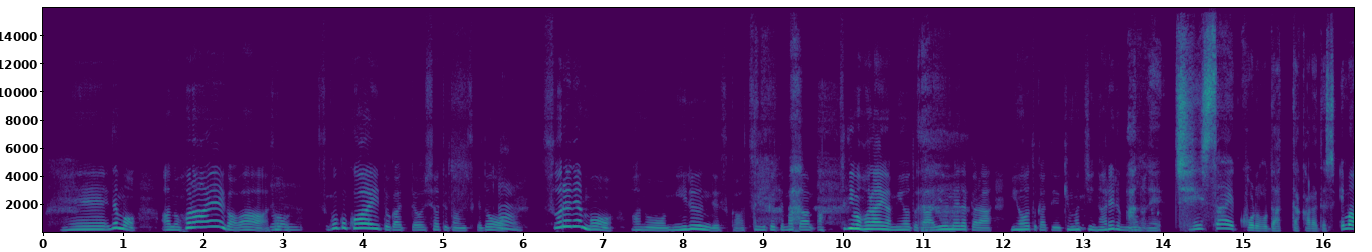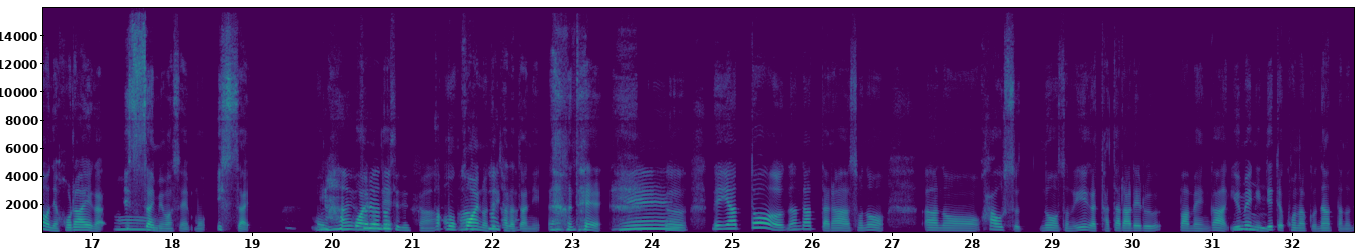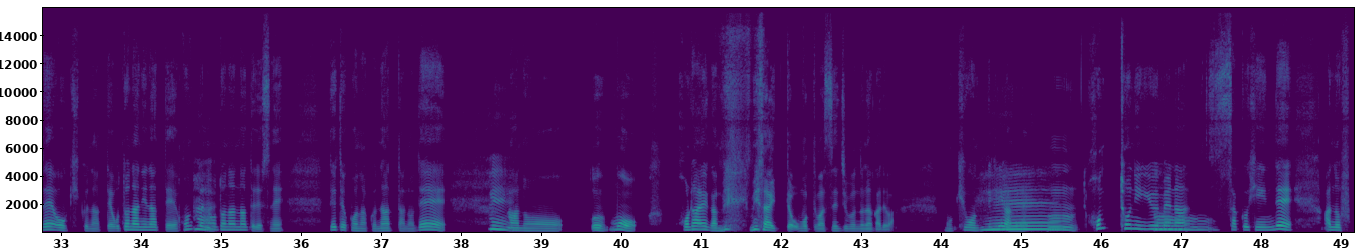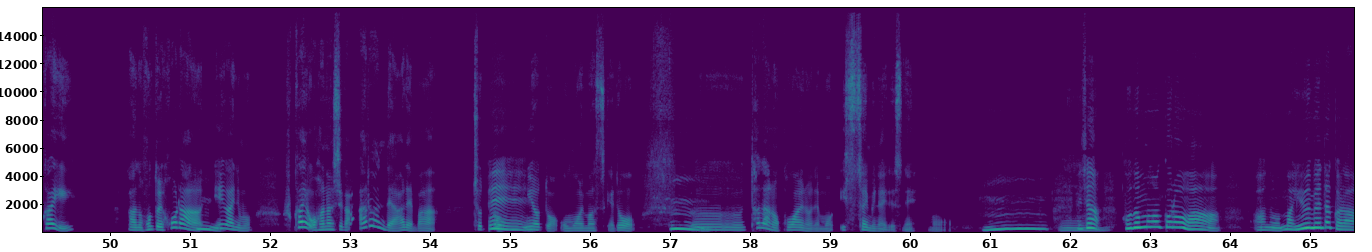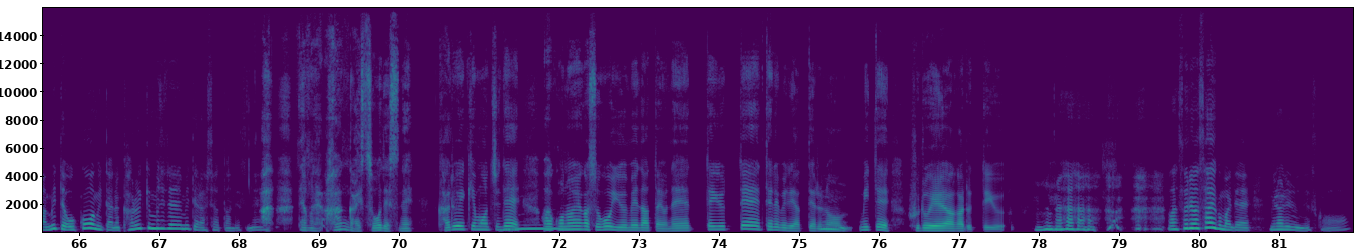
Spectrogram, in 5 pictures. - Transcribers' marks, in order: tapping; chuckle; laughing while speaking: "み 見ない"; chuckle
- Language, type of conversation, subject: Japanese, podcast, 子どもの頃に影響を受けた映画はありますか？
